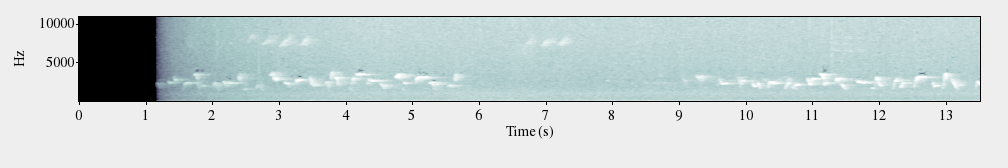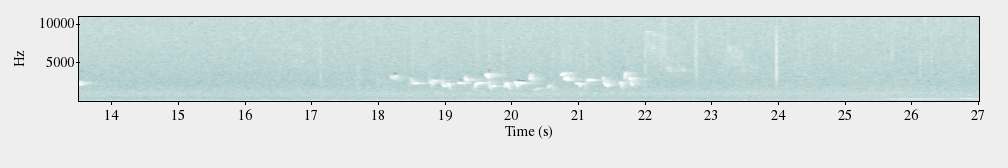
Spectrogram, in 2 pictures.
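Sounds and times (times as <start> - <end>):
small bird singing: 1.2 - 5.8, 6.6 - 13.8, 18.0 - 23.8.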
